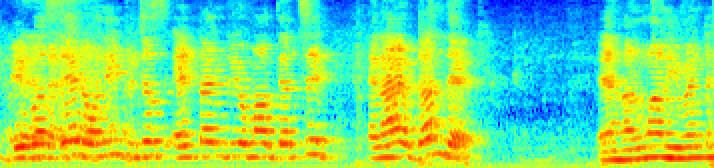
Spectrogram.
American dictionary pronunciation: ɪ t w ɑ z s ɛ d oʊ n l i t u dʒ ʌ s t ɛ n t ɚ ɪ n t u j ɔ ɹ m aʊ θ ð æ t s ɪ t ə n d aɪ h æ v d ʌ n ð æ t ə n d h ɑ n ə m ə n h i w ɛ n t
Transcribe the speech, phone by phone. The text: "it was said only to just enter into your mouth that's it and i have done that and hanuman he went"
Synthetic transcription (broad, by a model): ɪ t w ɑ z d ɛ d oʊ n l i t u dʒ ʌ s t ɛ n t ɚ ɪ t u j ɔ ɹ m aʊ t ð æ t s ɪ t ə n aɪ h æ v d ʌ n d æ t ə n h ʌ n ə m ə n h i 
